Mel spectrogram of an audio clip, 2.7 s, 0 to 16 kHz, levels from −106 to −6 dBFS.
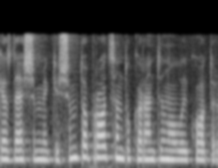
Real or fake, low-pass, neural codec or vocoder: real; 7.2 kHz; none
